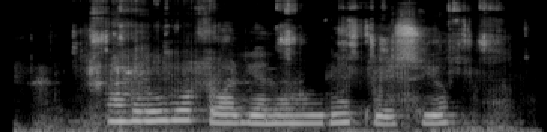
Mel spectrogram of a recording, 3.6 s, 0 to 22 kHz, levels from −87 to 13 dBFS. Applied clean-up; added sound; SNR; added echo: neural mask model Resemble Enhance denoiser.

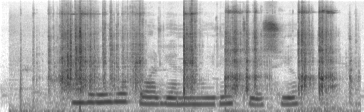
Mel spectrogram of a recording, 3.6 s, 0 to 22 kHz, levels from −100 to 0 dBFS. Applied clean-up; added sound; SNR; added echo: none; Coin (dropping) / Mechanisms; -5 dB; none.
